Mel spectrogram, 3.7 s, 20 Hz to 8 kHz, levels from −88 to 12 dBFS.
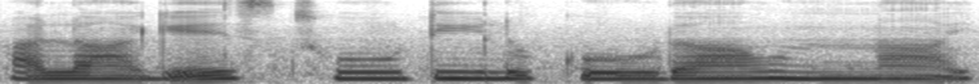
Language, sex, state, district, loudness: Telugu, female, Andhra Pradesh, Sri Satya Sai, -14 LUFS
